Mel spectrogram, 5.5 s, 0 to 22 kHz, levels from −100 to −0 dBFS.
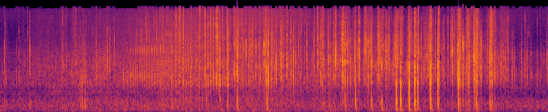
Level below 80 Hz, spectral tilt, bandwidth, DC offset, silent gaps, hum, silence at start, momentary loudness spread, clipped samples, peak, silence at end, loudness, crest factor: -60 dBFS; 0 dB/octave; 17.5 kHz; under 0.1%; none; none; 0 s; 14 LU; under 0.1%; 0 dBFS; 0 s; -22 LUFS; 26 dB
